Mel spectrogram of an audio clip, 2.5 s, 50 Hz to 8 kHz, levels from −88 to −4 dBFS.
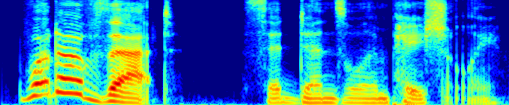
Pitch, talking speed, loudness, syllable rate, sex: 170 Hz, 140 wpm, -18 LUFS, 5.0 syllables/s, female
